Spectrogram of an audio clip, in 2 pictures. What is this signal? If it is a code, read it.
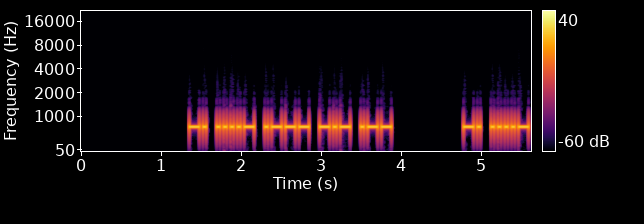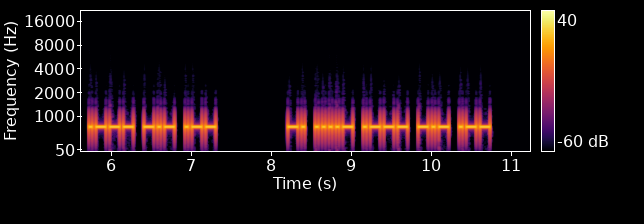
Morse code, heard as a keyed tone, about 28 wpm, 700 Hz. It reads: N4JKW N4JKW N4JKW
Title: USA Call Signs - 5 Characters - Repeated 3x - 28wpm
